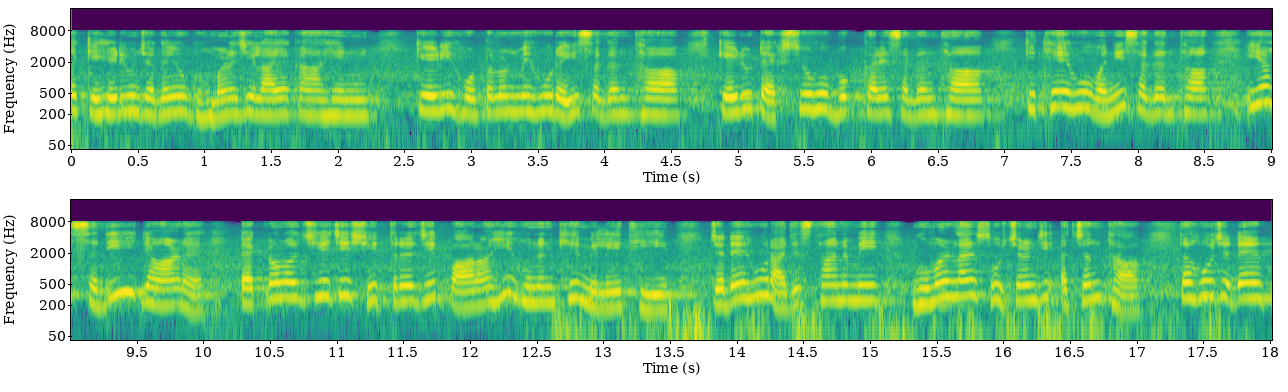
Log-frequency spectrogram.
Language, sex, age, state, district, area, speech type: Sindhi, female, 30-45, Rajasthan, Ajmer, urban, spontaneous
